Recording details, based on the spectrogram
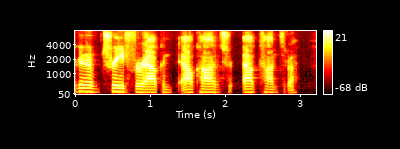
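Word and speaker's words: Alcántara: you know, a lot of talk today about Sandy Alcantra. Alcantra is how his name's pronounced and you know, a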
